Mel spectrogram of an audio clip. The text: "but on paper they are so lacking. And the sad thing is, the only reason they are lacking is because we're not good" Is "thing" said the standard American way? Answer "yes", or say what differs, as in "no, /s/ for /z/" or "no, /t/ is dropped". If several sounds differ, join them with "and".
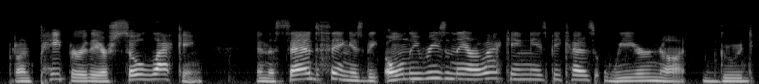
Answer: yes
